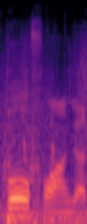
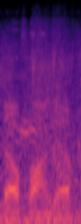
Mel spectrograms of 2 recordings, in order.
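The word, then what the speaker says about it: Bulfango: bull in this game so it's pronounced uh bull flongo not B Fango I guess it's more like a bar than it is like a bow it is a menace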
